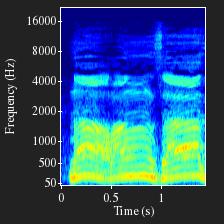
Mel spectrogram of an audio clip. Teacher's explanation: তানবিনের বামে জাল আসছে জাল ইকফার হরফ গুন্না সহ পড়তে হবে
